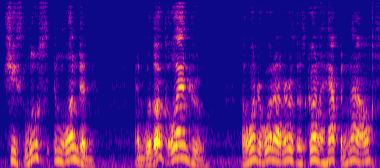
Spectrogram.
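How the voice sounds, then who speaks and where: A man's voice: fairly high pitch, sing-song, moderate pace, pitched above the performer's own voice. A man voicing a plucky schoolboy in a storybook, anxious and wondering. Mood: alarmed. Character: worried, plucky schoolboy hero.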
